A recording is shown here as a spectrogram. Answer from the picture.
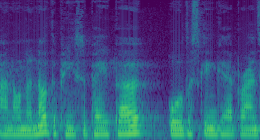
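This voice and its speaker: A woman speaks with a British accent in a dark, mellow tone. Her pace is fairly quick. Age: 40s. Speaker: fragrance content creator. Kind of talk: interview. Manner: casual, chatty.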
